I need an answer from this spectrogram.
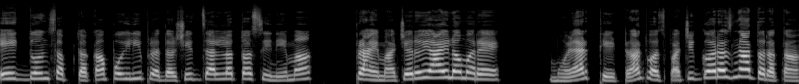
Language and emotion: Goan Konkani, surprised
